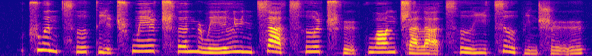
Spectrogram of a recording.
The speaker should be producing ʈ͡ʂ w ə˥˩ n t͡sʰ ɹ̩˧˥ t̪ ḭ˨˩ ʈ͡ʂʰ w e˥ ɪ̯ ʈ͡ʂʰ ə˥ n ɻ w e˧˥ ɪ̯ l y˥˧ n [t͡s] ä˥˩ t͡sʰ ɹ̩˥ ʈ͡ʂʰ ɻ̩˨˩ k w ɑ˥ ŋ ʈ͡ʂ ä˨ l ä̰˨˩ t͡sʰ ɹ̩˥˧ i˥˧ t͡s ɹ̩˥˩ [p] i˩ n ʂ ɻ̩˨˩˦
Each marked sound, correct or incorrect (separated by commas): correct, correct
